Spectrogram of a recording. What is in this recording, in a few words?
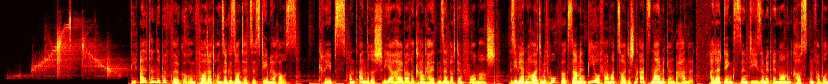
Off Voice; Biosimilars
